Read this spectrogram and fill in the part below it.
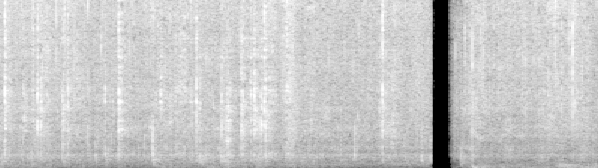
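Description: Masala paste roasts in hot oil, sizzling and frying steadily up close while a utensil stirs it, with a brief silent gap partway through.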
